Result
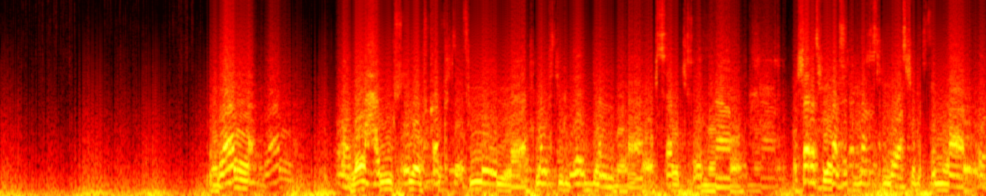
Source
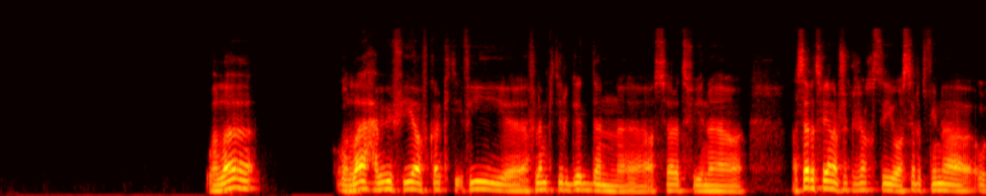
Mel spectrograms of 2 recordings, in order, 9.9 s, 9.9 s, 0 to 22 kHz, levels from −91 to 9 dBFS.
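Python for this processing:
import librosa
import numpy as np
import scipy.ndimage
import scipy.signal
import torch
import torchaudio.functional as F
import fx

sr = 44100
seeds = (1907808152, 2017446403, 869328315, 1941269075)

y = fx.pitch_trill(x, sr, semitones=10.0, every_ms=146)
y = fx.dmg_wind(y, sr, seeds[0], corner_hz=110.0, level_db=-39.0)
y = y + 10.0 ** (-22.0 / 20.0) * np.pad(y, (int(452 * sr / 1000.0), 0))[:len(y)]
y = fx.power_curve(y, sr, exponent=0.5)
y = fx.peak_eq(y, sr, hz=140.0, db=-6.0, octaves=1.2)
y = y * librosa.db_to_amplitude(5.0)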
